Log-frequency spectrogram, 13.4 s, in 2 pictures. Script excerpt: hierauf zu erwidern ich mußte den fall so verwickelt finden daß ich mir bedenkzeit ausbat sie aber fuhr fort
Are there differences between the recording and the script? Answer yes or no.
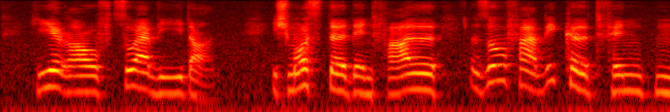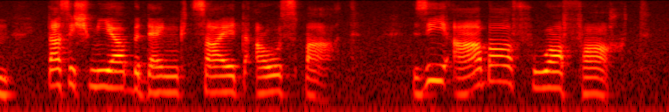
no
